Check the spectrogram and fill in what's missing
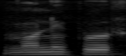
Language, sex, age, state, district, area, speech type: Santali, male, 18-30, West Bengal, Purulia, rural, spontaneous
